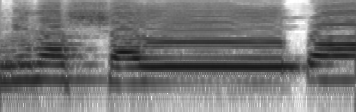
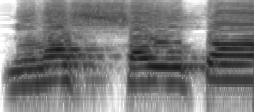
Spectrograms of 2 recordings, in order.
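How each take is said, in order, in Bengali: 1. 'ta'-র স্বরধ্বনিটি টেনে দীর্ঘ করা হয়। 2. 'ta'-র স্বরধ্বনিটি হ্রস্ব। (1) "শুদ্ধ আর থাকলো না" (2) "শাইটাকে লম্বা করবো না আমরা"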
